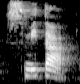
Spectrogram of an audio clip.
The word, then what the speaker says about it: स्मिता: तो स्मिता की आवाज आप कैसे निकालेंगे? स्म, क्योंकि आधा अक्षर है स, तो आधे अक्षर का उच्चारण कैसा होता है? छोटा, स्म।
